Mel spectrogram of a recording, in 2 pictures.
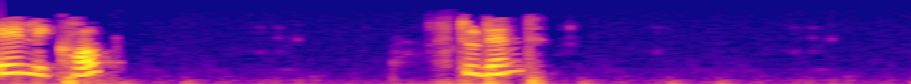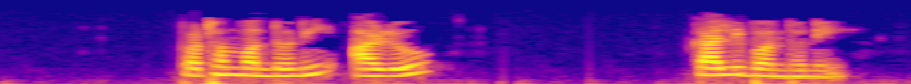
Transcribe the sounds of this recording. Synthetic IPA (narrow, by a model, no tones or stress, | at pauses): ejlikʰɔk̚ | student | pɹɔtʰɔmbɔndʱɔniaɹu | kalibɔndʱɔni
